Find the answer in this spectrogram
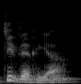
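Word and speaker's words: טבריה: va avoir un chez va parce qu'on ne prononce même pas le petit on va pas dire type béria va thibérien ti ver ya un type verrerie ya donc ici on va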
